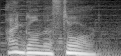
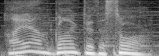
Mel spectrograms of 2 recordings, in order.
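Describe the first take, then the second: First: Some words are shortened and run together. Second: Every word is said fully and separately. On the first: "Now you can speak faster" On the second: "the original sentence"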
